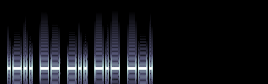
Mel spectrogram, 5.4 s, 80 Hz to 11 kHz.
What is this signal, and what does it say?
Morse code, heard as a keyed tone, about 22 wpm, 700 Hz. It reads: LMDKG
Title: Code Groups - 5 Letters - 22wpm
